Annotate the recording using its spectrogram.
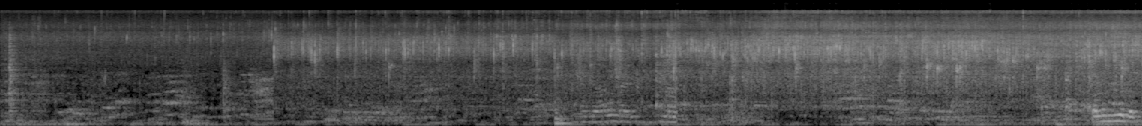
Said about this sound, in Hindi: शैलो फ्राई करना है हमने, डीप फ्राई नहीं करना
